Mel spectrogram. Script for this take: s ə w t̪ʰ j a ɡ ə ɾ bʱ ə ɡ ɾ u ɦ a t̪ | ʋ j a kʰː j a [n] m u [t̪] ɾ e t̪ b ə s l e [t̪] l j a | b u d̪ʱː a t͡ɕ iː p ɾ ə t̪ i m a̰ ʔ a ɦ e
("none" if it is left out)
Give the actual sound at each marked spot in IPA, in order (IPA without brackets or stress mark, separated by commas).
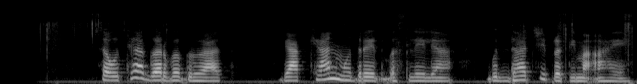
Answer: n, d̪, none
